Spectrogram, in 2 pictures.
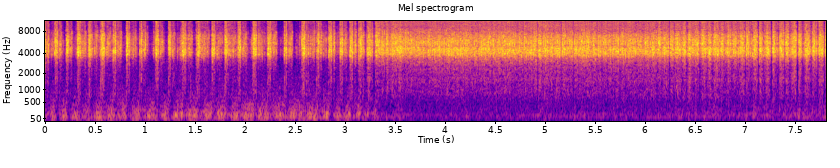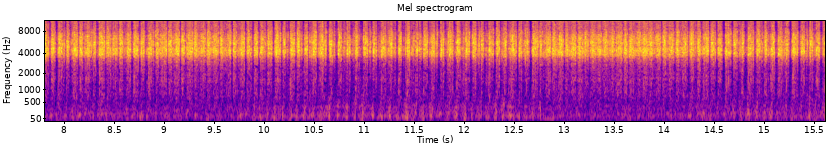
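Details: Eastern diamondback rattlesnake buzzing its tail rattle as a warning to potential predators, a steady sizzling drone throughout, with some low rumbling handling noise during the first three seconds.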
